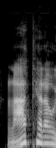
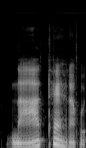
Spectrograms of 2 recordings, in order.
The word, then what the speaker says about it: 懶怠: 그래서 라테라고 읽어야 되는데 두음 법칙에 의해서 나테라고 읽게 됐다라고 보시면 될 것 같습니다. 어느 정도 이해가 되셨는지 모르겠습니다. 그래서 이걸 나태 국어사전에 찾아보면 이렇게 되어 있습니다.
